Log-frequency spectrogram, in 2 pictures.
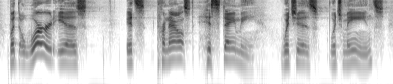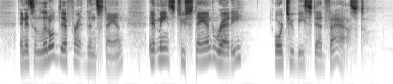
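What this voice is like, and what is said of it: Southern American accent. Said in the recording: “I got a southern accent”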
